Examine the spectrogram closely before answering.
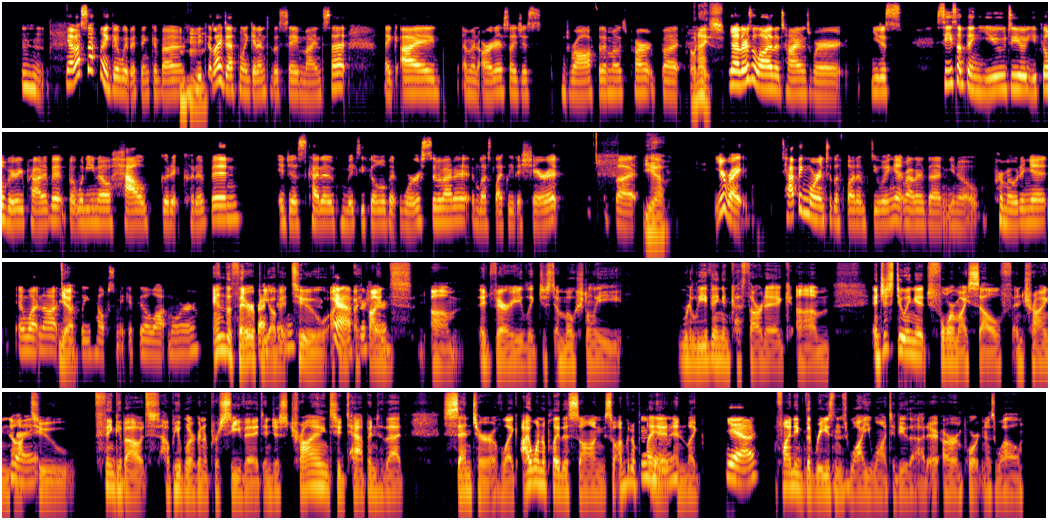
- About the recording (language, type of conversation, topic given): English, unstructured, What small daily ritual should I adopt to feel like myself?
- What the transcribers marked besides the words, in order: tapping; stressed: "how"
